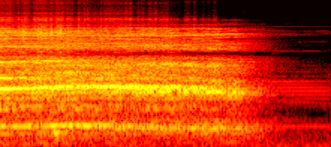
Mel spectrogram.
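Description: A horse whinnies in a historical stage drama, one long loud close neigh that fades out near the end with no talk over it.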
